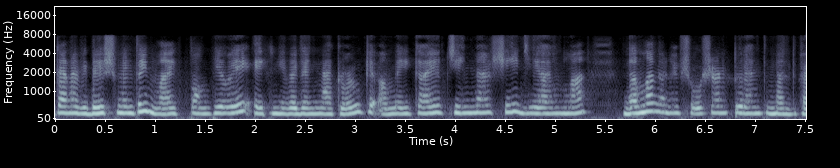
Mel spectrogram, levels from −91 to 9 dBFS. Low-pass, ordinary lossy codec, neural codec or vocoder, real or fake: none; none; codec, 16 kHz, 1 kbps, FreqCodec, smaller model; fake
